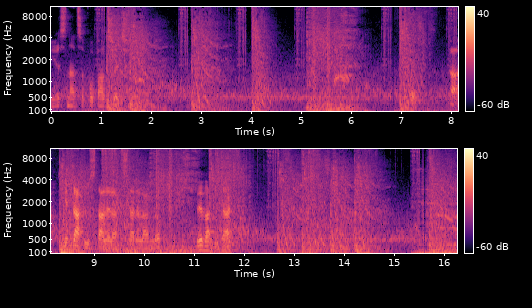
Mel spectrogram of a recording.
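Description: Laser blasters zap and crackle in bursts.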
